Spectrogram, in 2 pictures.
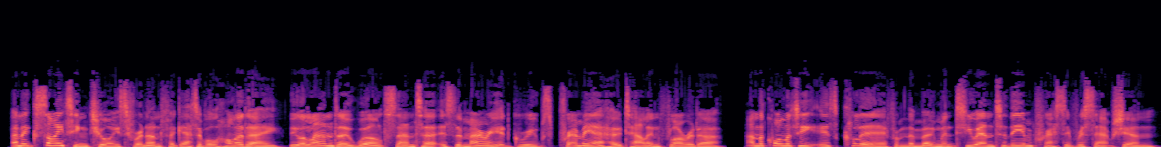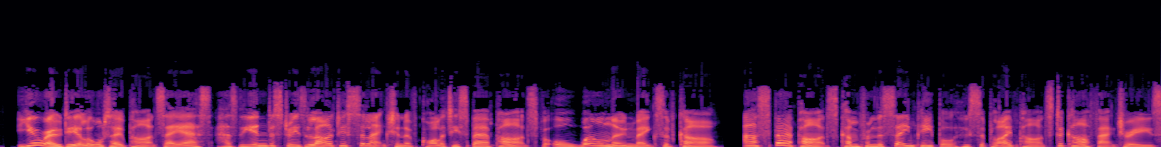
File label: British F, British English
